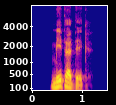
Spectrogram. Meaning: metres-thick
- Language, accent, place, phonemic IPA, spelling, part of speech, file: German, Germany, Berlin, /ˈmeːtɐdɪk/, meterdick, adjective, De-meterdick.ogg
